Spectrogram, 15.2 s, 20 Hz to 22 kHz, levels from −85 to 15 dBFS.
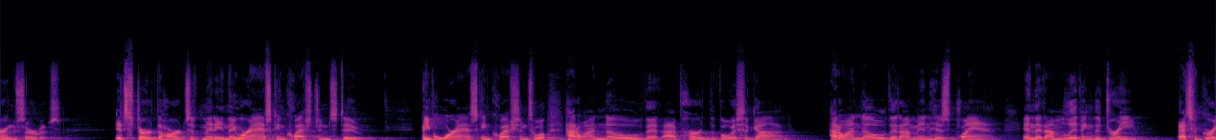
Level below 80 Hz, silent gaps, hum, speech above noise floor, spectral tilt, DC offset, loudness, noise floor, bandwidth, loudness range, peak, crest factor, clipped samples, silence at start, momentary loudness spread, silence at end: -66 dBFS; none; none; 43 dB; -5.5 dB/octave; under 0.1%; -25 LUFS; -67 dBFS; 12.5 kHz; 2 LU; -10 dBFS; 16 dB; under 0.1%; 0 s; 8 LU; 0 s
